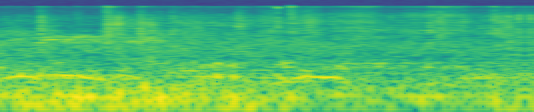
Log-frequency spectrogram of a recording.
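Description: An aged pigeon coos softly and steadily close by, low murmuring calls running under faint background noise.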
